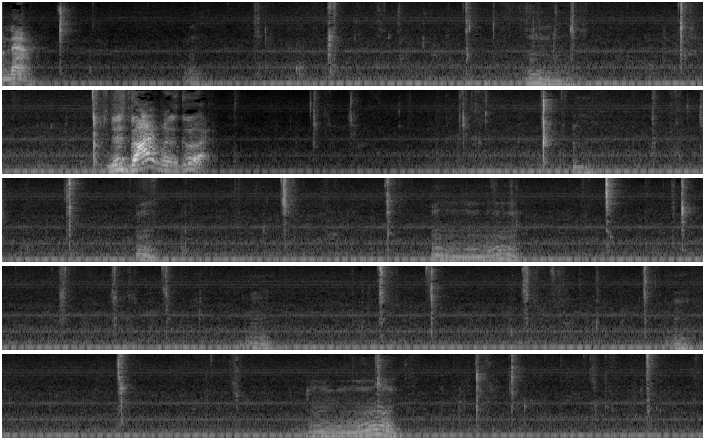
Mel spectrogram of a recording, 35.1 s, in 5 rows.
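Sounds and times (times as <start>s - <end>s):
chewing and lip-smacking: 1.8s - 8.3s, 9.2s - 35.0s
hummed moans of enjoyment: 5.2s - 5.8s, 12.7s - 13.1s, 15.3s - 15.7s, 18.3s - 19.3s, 23.4s - 23.8s, 27.6s - 28.1s, 31.0s - 32.1s.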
